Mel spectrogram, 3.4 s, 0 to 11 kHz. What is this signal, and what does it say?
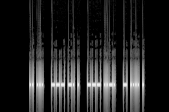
Morse code, heard as a keyed tone, about 50 wpm, 700 Hz. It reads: IS ONE OF THE
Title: Sets of 4 Words 50wpm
